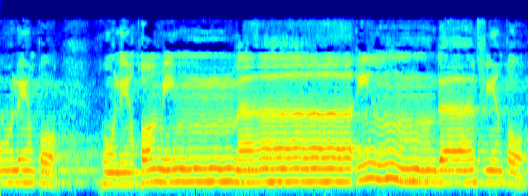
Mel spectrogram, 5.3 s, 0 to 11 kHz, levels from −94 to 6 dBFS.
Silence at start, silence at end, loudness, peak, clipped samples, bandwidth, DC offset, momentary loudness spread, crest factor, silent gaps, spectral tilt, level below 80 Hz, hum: 0 s; 0 s; -22 LUFS; -8 dBFS; under 0.1%; 8.4 kHz; under 0.1%; 7 LU; 14 dB; none; -6 dB/octave; -68 dBFS; none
